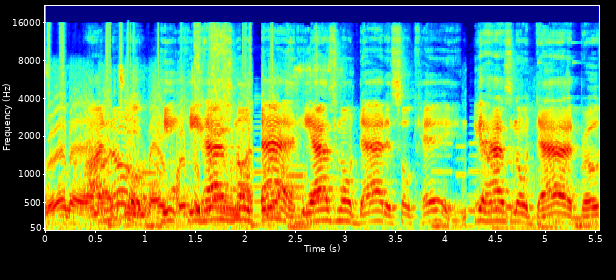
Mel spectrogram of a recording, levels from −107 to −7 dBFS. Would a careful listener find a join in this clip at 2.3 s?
no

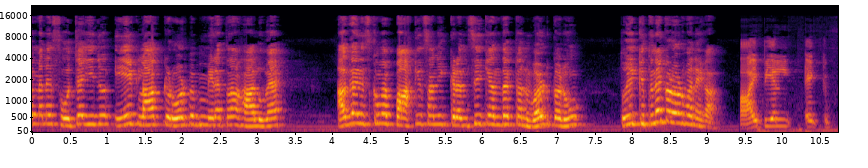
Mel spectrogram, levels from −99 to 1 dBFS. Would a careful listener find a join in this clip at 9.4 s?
yes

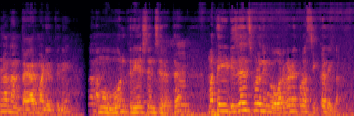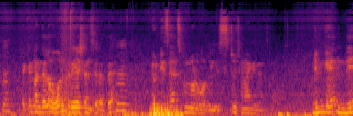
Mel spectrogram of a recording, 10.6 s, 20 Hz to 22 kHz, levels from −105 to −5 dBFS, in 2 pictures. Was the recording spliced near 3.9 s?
no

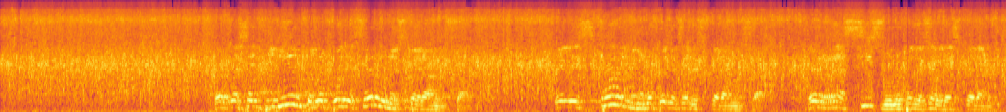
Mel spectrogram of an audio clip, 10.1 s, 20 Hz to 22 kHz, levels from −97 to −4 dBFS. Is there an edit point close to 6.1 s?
no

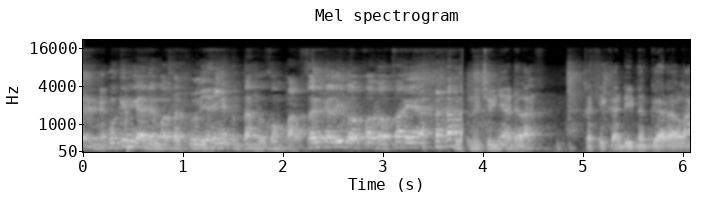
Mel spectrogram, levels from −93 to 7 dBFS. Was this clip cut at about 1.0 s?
no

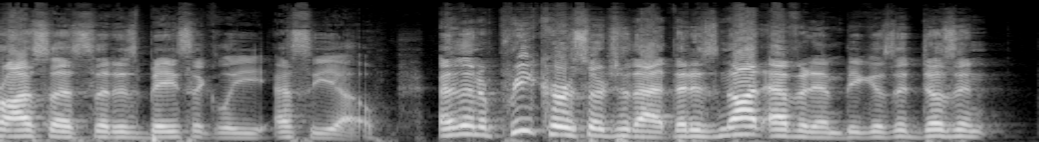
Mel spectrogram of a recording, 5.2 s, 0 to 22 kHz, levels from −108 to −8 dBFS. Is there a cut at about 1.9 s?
yes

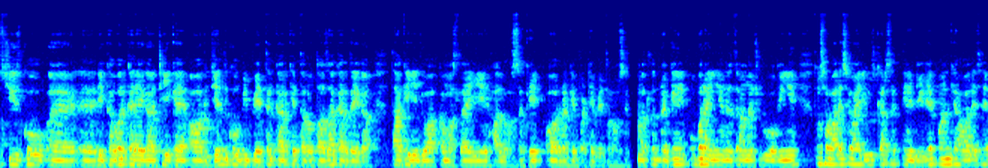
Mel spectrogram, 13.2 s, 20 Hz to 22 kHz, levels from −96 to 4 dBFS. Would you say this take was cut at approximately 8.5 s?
yes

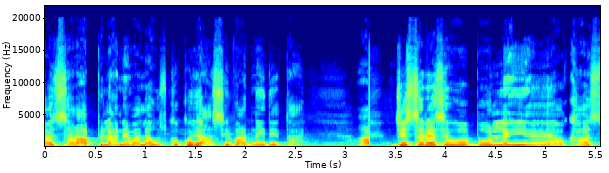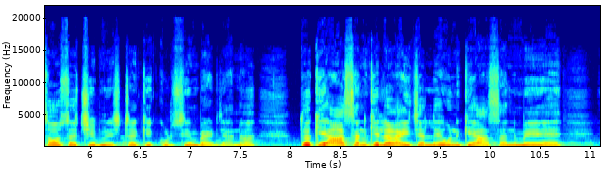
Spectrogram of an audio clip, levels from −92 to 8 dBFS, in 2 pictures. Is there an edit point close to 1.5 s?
no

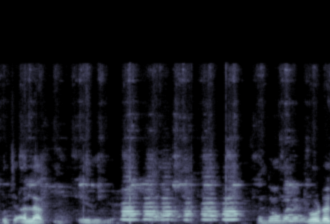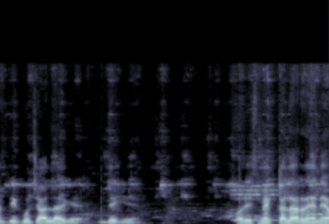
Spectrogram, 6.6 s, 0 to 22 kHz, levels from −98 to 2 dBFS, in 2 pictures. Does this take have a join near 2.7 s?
no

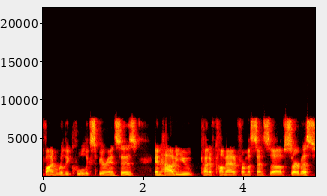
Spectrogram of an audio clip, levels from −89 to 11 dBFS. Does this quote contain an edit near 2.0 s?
no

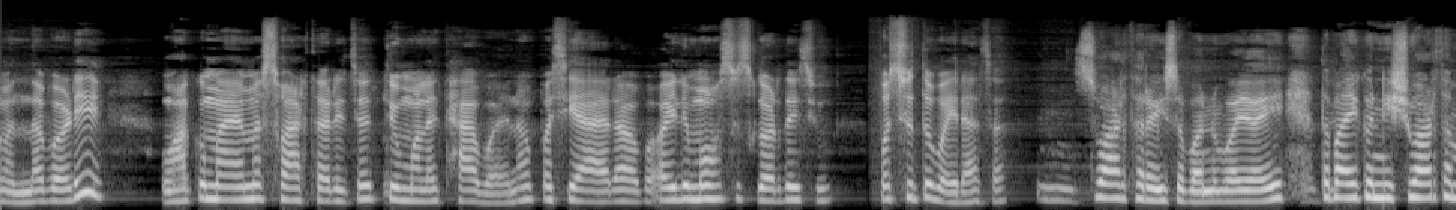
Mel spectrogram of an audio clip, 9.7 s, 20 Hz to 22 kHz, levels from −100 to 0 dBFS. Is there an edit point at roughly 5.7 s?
no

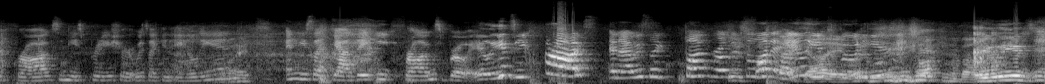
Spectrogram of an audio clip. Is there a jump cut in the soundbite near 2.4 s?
no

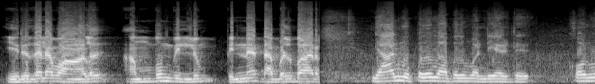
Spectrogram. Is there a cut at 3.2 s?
yes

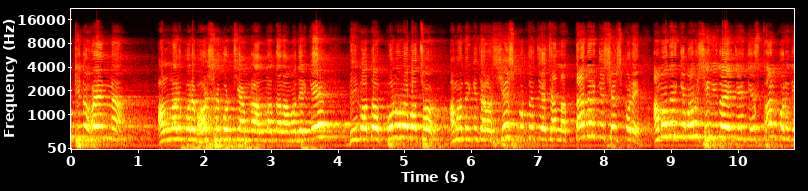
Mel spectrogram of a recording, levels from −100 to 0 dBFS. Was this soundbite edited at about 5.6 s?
no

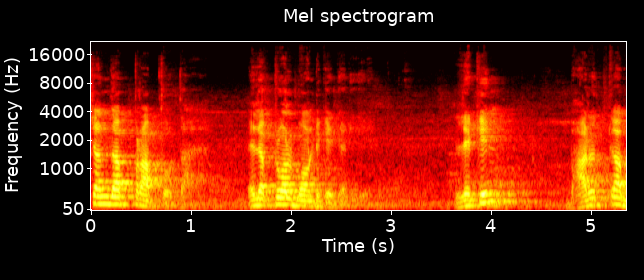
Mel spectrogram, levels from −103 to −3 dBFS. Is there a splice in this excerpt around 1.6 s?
no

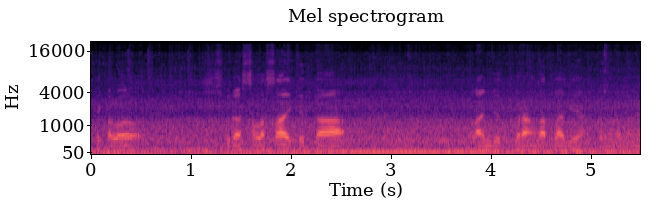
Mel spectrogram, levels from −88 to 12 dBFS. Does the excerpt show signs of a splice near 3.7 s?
no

